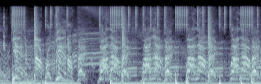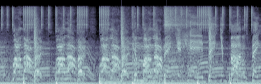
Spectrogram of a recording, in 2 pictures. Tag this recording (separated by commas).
Music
